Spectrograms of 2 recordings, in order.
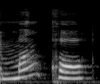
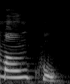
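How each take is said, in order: First: The stress is on the last syllable. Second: The stress is on the first syllable. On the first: This form would rhyme with the other word. "Para rimar, teria que ser mancó" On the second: This is the real word, which does not rhyme. "E não manco... quando a sílaba não é tônica"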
